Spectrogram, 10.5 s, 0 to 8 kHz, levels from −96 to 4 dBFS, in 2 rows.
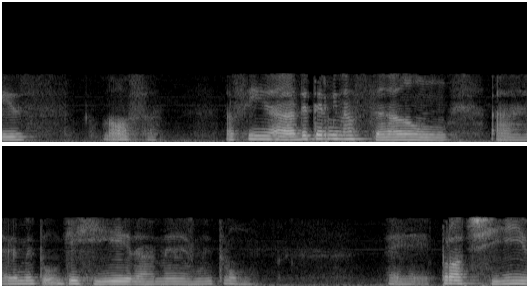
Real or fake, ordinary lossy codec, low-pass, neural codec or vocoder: real; AAC, 16 kbps; 7.2 kHz; none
